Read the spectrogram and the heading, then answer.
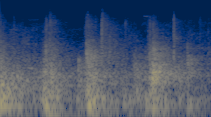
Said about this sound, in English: Martha sighed, stomped her feet angrily, and stamped out of the kitchen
